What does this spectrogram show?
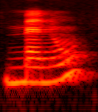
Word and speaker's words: menù: Posso avere Un menù. un menu. So the word for menu is actually the same. Menu. It's just pronounced differently.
